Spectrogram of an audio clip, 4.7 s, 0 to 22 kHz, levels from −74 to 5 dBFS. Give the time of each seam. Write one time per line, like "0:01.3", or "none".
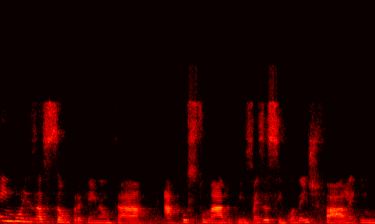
0:03.1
